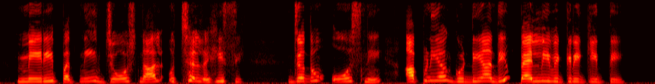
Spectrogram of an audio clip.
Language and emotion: Punjabi, happy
